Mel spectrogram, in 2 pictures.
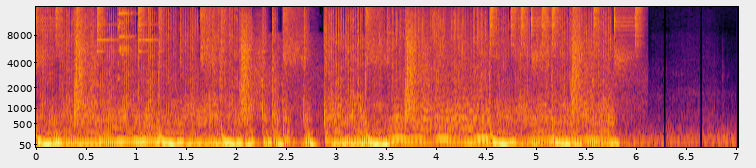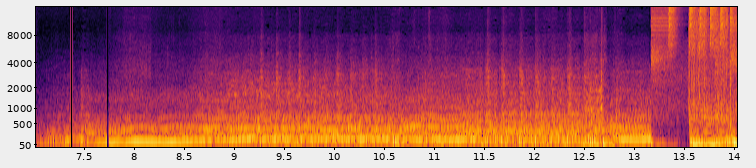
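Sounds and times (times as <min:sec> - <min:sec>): music: 0:00.0 - 0:06.1, 0:13.1 - 0:14.0
diesel car engine driving: 0:00.0 - 0:14.0.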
